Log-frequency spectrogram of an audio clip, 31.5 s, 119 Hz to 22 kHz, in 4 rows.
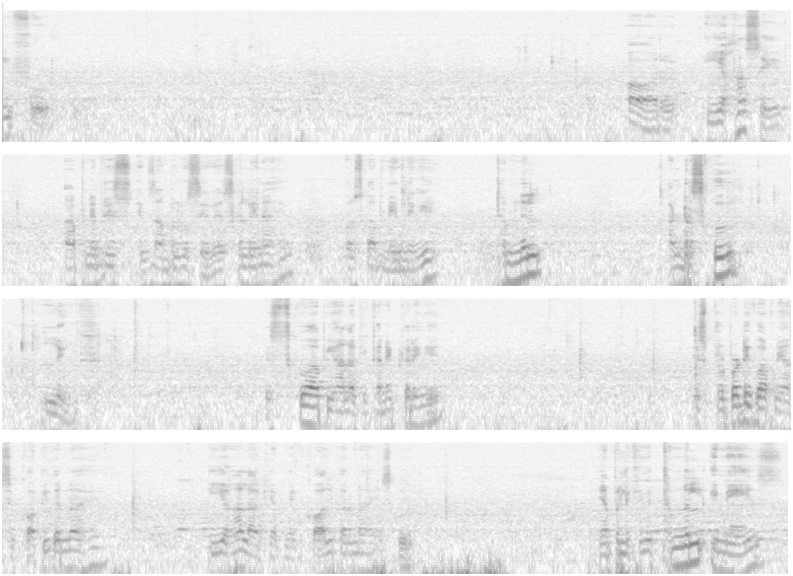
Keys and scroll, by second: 5.6 ctrl+s, 7.9 alt+f, 8.0 alt+移, 10.1 ctrl+Tab, 17.0 ctrl+c, 21.5 ctrl+v, 24.9 ctrl+c, 27.4 ctrl+v.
